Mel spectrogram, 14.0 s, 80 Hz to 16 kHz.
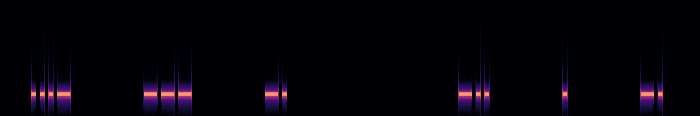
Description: Morse code, heard as a keyed tone, about 14 wpm, spaced as for 5 wpm, 700 Hz. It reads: VON DEN
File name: Morsekurs / Witze / Witz 16. Januar 2018, 25 F70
